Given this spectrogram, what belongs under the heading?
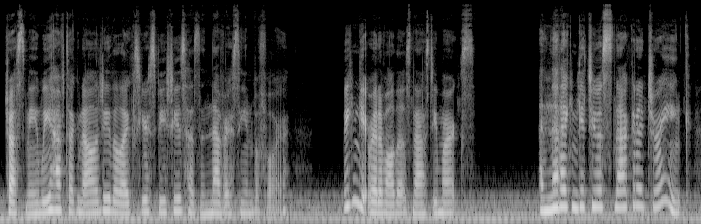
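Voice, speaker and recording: A woman playing a protective, nurturing female alien with a casual, expressive manner in a sci-fi ASMR roleplay. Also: medium pitch, brisk, a little hiss or hum, lightly acted. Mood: tender, bubbly.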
